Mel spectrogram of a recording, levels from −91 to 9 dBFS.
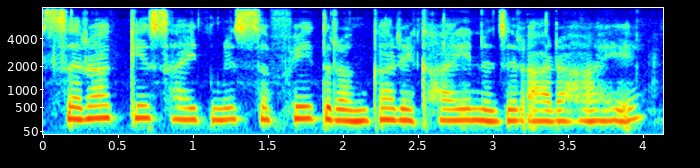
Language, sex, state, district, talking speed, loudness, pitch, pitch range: Hindi, female, Assam, Kamrup Metropolitan, 175 wpm, -15 LUFS, 235 Hz, 220-250 Hz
